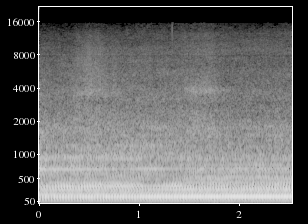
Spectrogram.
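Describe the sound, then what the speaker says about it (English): A 2021 BMW M3/M4 engine idles and is revved, giving a steady, fairly loud mechanical drone with a slight rise partway through, and no talking. "Yuri's gonna give it a rev"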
